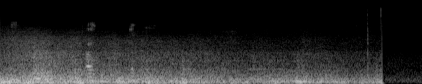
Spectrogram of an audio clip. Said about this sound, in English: Oh, there's the wonderful thunder and lightning. Yeah, I'm going through a little bit of a storm here today, so.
